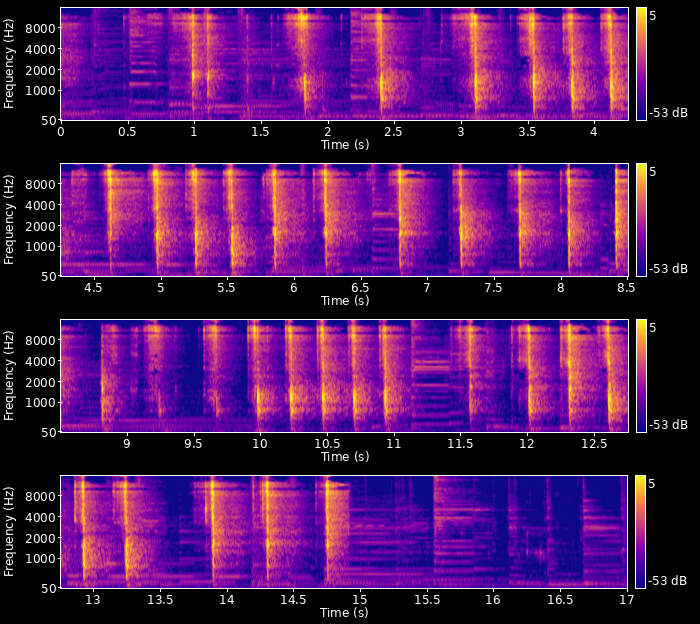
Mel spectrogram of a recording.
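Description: Chef's knife dicing a carrot on a wooden cutting board: a quick, steady run of sharp knocks, about three a second, that stops about two seconds before the end. Acoustic guitar background music plays underneath.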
